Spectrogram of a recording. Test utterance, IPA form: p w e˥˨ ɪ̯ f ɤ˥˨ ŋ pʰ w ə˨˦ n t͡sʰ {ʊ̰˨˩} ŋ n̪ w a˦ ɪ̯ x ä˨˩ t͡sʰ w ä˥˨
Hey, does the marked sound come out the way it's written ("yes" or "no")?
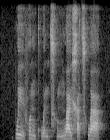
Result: no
